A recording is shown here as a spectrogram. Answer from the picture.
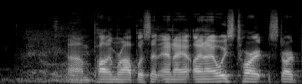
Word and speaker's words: Polymeropoulos: a great night because you pronounce my last name correctly poly Merope listen and I always tart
